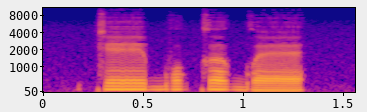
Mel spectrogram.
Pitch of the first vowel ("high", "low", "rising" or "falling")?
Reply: high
